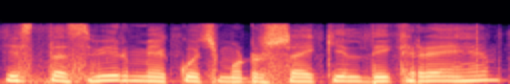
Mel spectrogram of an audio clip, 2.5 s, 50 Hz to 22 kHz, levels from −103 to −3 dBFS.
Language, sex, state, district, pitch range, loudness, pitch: Hindi, male, Jharkhand, Ranchi, 155-175 Hz, -11 LUFS, 165 Hz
